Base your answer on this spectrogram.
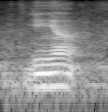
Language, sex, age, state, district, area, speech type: Dogri, male, 30-45, Jammu and Kashmir, Reasi, rural, spontaneous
